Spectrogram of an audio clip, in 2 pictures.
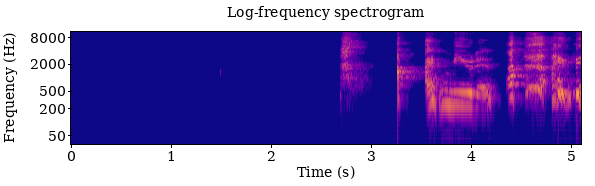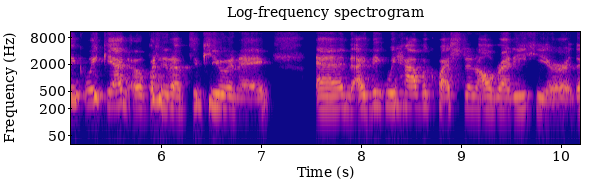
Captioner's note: laugh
